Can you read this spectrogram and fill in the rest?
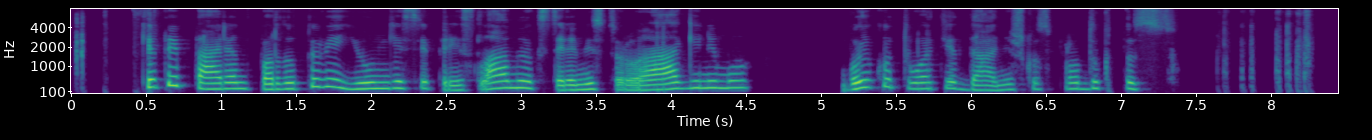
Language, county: Lithuanian, Klaipėda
